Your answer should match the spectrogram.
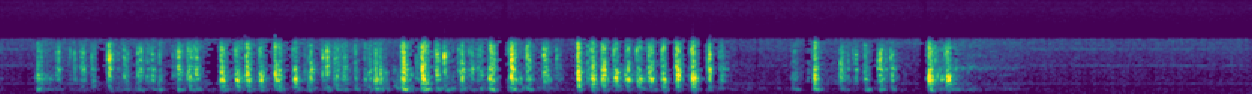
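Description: Computer keyboard typing: quick runs of keystrokes for about six seconds, with a brief pause shortly before they stop.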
